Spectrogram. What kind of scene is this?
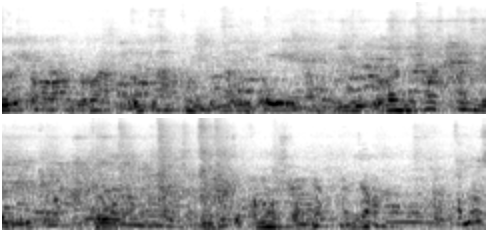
crowded indoor space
